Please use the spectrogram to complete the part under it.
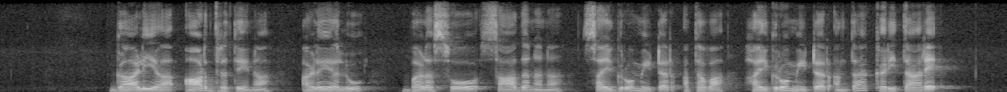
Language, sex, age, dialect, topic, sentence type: Kannada, male, 18-24, Mysore Kannada, agriculture, statement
